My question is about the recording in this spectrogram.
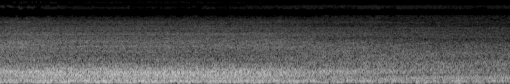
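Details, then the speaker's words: Tesla Cybertruck just back from service, AC off, after over 20 minutes of driving: heavy constant whooshing roar, like battery preconditioning, easing only slightly; cooling fans or compressor running loudly. "I have the AC off and just listen how loud it is he has that sound like when you're preconditioning the battery that's how loud it is"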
